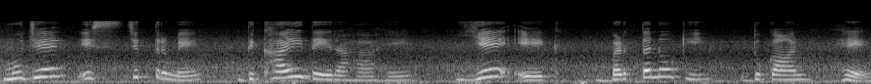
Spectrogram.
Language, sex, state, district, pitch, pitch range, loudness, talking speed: Hindi, female, Madhya Pradesh, Dhar, 230 Hz, 195-305 Hz, -19 LUFS, 95 wpm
